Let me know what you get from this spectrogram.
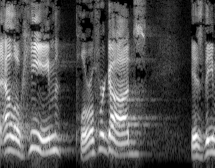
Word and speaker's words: Elohim: In Hebrew, the word here that Asaph uses in Hebrew is pronounced Elohim.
